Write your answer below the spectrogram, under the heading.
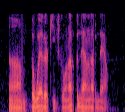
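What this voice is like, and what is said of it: Froggy, congested voice. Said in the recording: “I sound a little more froggy than normal, just because I'm still congested”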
